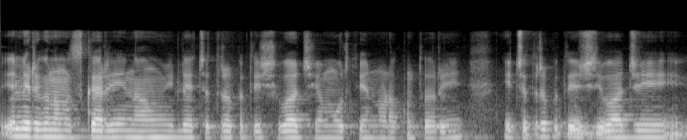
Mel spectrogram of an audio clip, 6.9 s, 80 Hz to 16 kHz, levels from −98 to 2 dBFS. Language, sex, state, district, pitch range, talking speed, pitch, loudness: Kannada, male, Karnataka, Belgaum, 125-135 Hz, 120 wpm, 130 Hz, -20 LUFS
